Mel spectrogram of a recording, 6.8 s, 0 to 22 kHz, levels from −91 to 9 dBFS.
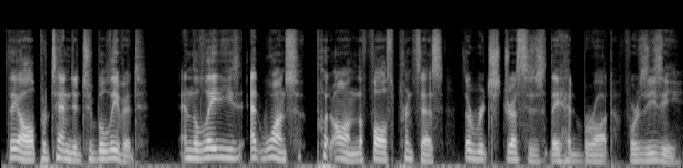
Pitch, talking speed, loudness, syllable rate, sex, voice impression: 140 Hz, 210 wpm, -19 LUFS, 5.6 syllables/s, male, very masculine, very adult-like, slightly middle-aged, slightly thick, very tensed, very powerful, slightly dark, hard, clear, fluent, very cool, very intellectual, slightly refreshing, sincere, slightly calm, friendly, reassuring, very unique, very wild, sweet, very lively, very strict, intense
